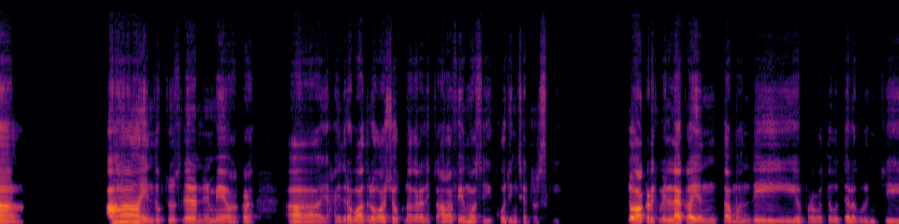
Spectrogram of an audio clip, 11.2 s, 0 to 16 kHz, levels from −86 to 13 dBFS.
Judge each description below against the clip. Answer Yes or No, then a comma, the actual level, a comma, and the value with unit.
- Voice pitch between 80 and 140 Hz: Yes, low, 135 Hz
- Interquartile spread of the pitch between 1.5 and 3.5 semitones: No, average, 4.0 semitones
